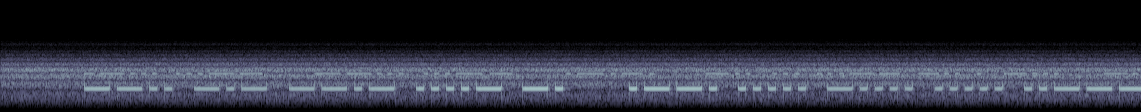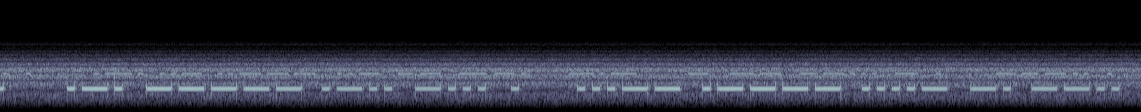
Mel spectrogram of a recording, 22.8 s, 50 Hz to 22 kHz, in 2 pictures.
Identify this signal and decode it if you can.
Morse code, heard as a keyed tone, hand-sent with a paddle, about 16 wpm, 840 Hz, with radio static and a weaker station near 1720 Hz. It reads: ZKQ4N P5652 R0LBE 314NZ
